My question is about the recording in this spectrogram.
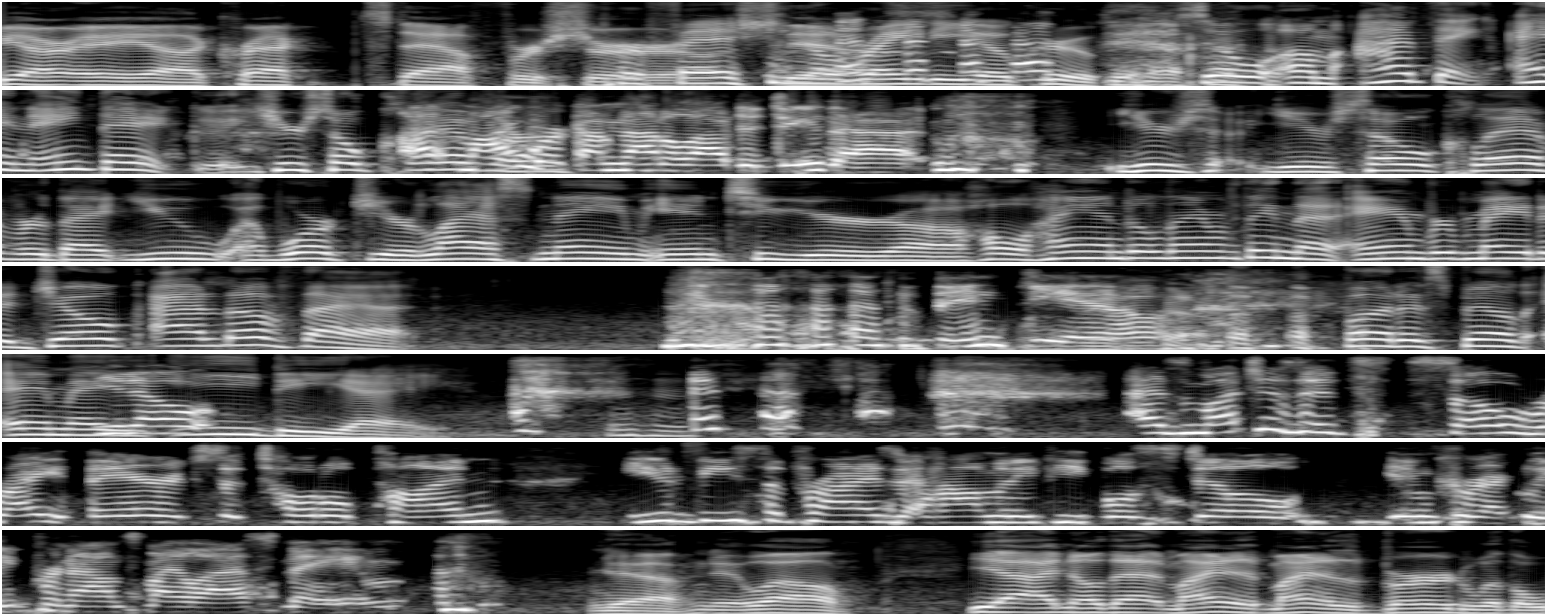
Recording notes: joins the crew by phone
